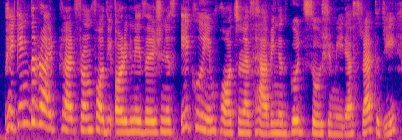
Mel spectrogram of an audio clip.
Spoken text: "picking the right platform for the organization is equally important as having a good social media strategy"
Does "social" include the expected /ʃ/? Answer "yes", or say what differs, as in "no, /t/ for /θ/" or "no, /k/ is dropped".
yes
